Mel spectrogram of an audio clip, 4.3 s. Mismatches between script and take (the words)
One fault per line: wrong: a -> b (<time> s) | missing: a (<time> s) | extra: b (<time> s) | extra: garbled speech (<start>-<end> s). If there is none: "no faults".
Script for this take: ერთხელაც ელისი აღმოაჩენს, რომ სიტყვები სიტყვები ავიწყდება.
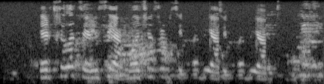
no faults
